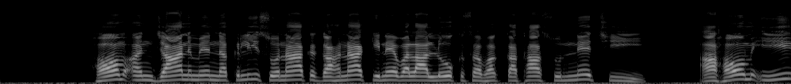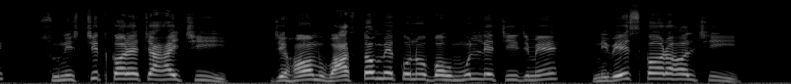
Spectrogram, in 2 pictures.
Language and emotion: Maithili, fearful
